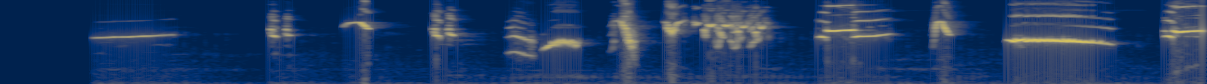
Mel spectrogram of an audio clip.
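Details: Oriental magpie-robin song played to provoke other magpie-robins into singing; loud, varied phrases of clear high whistles, sharp chips and buzzy trills separated by brief silences.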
